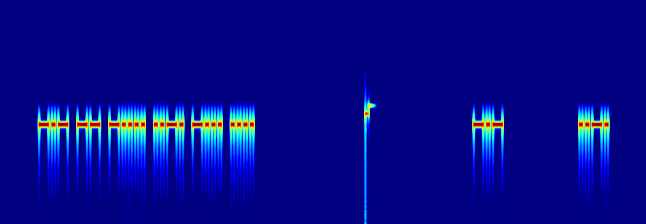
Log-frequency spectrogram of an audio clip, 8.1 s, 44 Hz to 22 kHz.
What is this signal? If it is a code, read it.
Morse code, heard as a keyed tone, about 30 wpm, spaced as for 21 wpm, 700 Hz. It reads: KM6FBH KF
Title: USA Call Signs - 6 Characters - 8x Character Spacing - 30wpm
